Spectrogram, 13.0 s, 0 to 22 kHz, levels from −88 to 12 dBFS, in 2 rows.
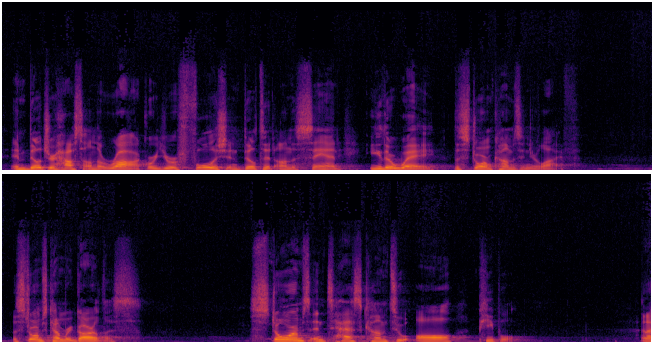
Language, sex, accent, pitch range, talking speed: English, male, American, 145-180 Hz, 170 wpm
